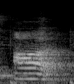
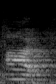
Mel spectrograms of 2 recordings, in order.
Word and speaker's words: hour: Now H is consonant, but here the pronunciation of this word is R, not hour. We pronounce it R.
